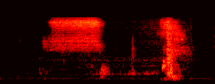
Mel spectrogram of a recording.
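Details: Half-second hiss of delivered air, a quiet pause, then a brief puff of release: one breath cycle from the podcaster's own home mechanical ventilator in a quiet room.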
